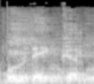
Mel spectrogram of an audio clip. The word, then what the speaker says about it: Bullinger: Zodat Bullinger, ik heb u dat verteld, Bullinger moet ik zeggen, de Duitse uitspraak.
